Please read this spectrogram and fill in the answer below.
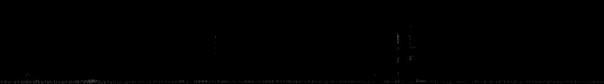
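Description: Near silence with faint bird calls in the background, and one light click about four seconds in as a metal spoon touches the plate.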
